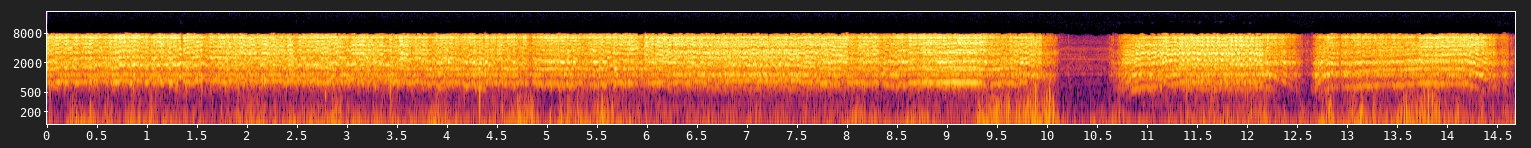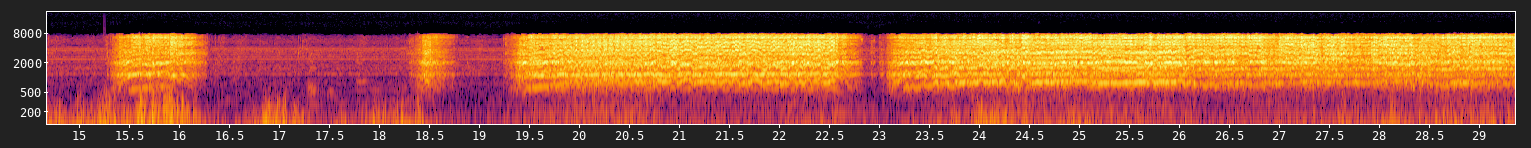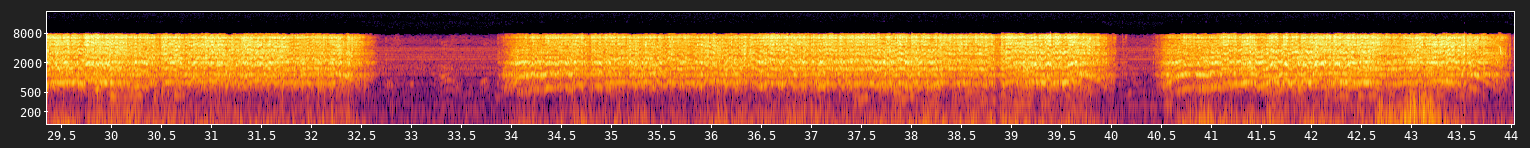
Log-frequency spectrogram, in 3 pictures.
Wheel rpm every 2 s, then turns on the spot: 220, 210, 200, 190, 180, 100, 130, 80, 20, 40, 180, 130, 190, 190, 200, 200, 50, 150, 200, 190, 110, 170.
none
